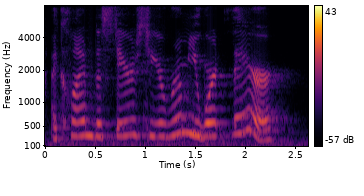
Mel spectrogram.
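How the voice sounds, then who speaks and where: A woman's voice: sits high, moderate pace, a little hiss or hum, pitched above the performer's own voice, natural voice. Woman doing a frantic tearful mother. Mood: distraught. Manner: pleading, tearful, raised voice. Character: distraught anxious mother, middle-aged woman.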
